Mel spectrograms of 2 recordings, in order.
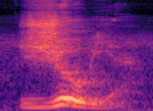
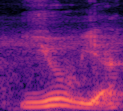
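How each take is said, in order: First: The first sound is a buzzing zh. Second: The first sound is a soft, gliding y. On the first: "Como fricativa postalveolar sonora" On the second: "una aproximante palatal sonora"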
